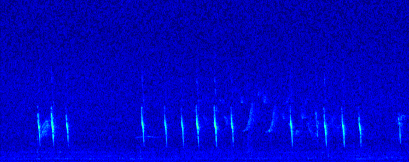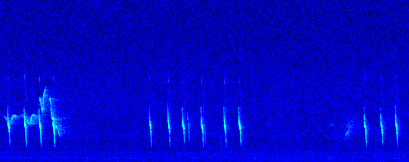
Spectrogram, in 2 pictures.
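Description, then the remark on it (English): A male wild bird, near a net with its mate close by, calls in repeated bursts of quick, high-pitched chirps, several short series separated by brief pauses, over a steady low rumble of background noise. “And that's him calling right there.”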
